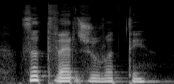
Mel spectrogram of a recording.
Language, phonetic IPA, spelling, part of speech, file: Ukrainian, [zɐtˈʋɛrd͡ʒʊʋɐte], затверджувати, verb, Uk-затверджувати.ogg
- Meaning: 1. to approve, to sanction, to approbate 2. to ratify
